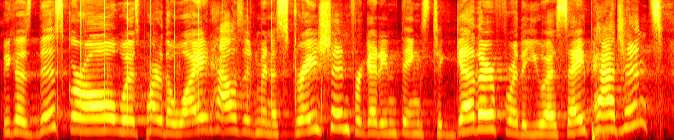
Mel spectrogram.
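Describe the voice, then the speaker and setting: Loud high-voiced woman emceeing a gala. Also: normal speed. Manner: loud, lively, storytelling. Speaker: event co-host. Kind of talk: live emcee banter at a gala. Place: large hall at a gala event. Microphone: handheld microphone. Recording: reverberant hall.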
